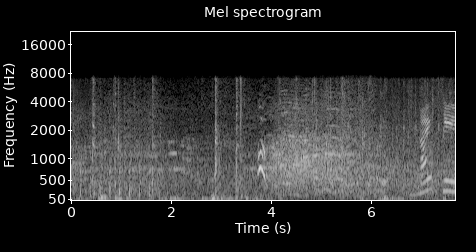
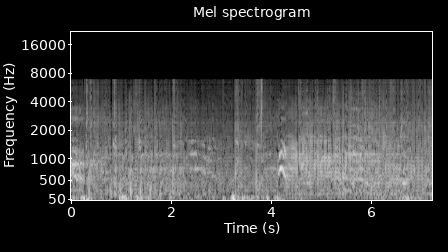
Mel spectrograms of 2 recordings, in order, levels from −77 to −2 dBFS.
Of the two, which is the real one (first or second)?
first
